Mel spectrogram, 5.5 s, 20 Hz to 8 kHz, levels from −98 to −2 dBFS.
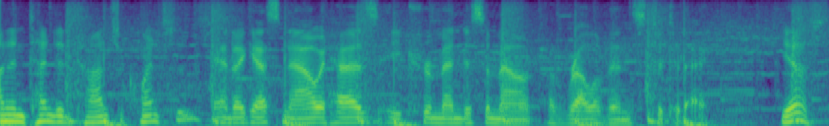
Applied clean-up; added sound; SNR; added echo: none; none; none; none.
